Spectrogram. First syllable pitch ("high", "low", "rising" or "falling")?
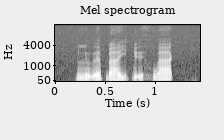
rising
